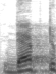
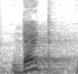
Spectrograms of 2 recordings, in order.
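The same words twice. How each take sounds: First: डेप्ट said "dept", consonant before T; mistaken B sounded. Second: डेट said "det", straight to T; no B sound before the T in डेट; silent B. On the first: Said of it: "कई लोग इसे डेप्ट पढ़ते हैं". (डेप्ट में ट से पहले प की आवाज़) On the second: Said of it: "जबकि ये होगा दोस्तों". (डेट में ब साइलेंट, सीधा ट) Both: Shown as a demonstration.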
